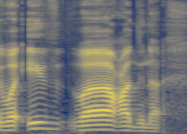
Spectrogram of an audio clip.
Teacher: وَإِذْ میں کیا کرنا ہے کہ ذال کو اپنے ہلانا نہیں ہے۔ وَاعَدْنَا، واو پہ اب کے ہونٹ گول ہو جائیں۔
